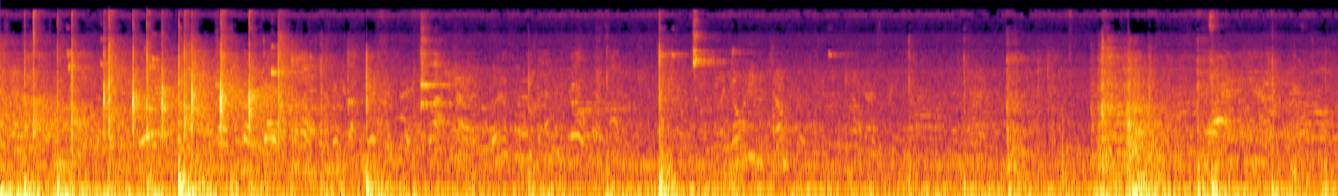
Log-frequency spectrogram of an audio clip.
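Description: Basketballs bounce on a hardwood floor, echoing in a large hall.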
